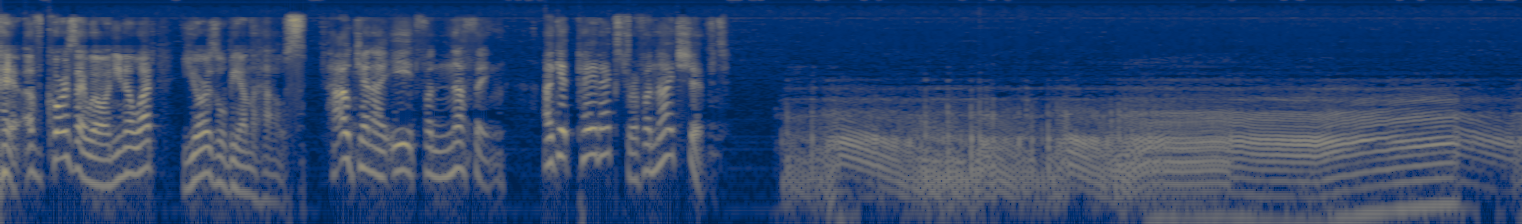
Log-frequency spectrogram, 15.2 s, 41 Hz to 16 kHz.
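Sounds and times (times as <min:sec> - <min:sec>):
speech: 0:00.0 - 0:08.1
vehicle motor droning: 0:07.8 - 0:15.2.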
